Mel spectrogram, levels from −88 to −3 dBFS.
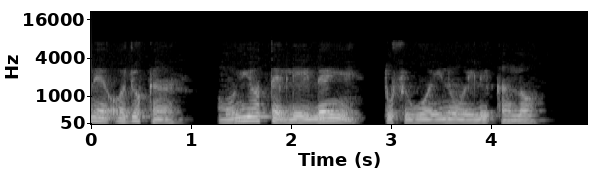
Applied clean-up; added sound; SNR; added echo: none; none; none; none.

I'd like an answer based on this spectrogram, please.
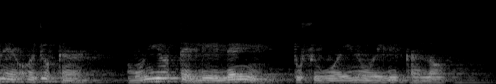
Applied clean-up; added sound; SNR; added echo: none; none; none; reverberation time 1.1 s.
